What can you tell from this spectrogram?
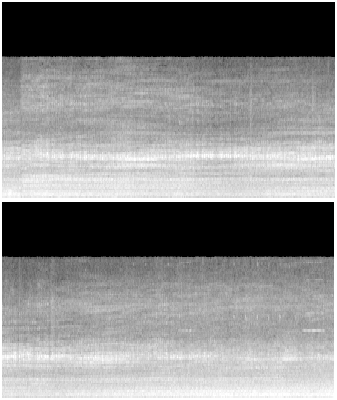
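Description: Simulated diesel truck engine from a radio-controlled scale truck's sound module, running steadily over a constant background din.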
